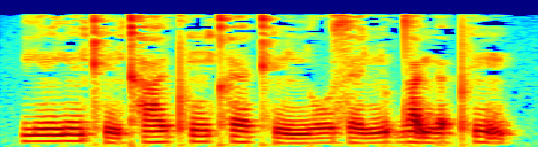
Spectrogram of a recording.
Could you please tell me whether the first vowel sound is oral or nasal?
nasal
